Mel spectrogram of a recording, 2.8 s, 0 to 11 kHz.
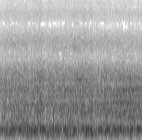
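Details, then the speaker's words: The Laundry Alternative mini automatic washer in spin (owner thinks about 850 RPM intermediate spin); low, even hum with soft rumble underneath, no knocking or scraping; phone may exaggerate noise; normal quiet spin. "E como vocês podem ouvir, a máquina está silenciosa, talvez o meu telefone faça parecer mais ruidosa, mas ela é muito silenciosa."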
